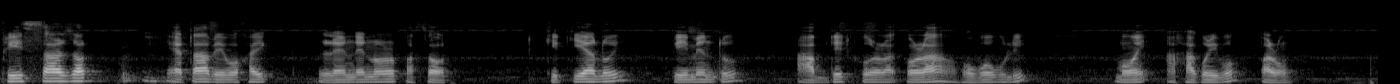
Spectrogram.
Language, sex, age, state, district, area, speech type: Assamese, male, 45-60, Assam, Majuli, rural, read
